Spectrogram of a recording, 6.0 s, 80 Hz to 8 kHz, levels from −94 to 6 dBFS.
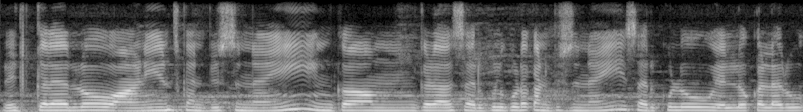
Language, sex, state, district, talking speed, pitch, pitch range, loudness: Telugu, female, Andhra Pradesh, Visakhapatnam, 140 wpm, 220 Hz, 210-230 Hz, -13 LUFS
